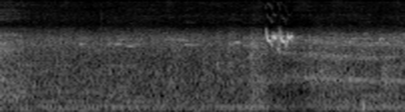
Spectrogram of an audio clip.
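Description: Caged small birds chattering steadily, with one short, loud chirp about one and a half seconds in, over a steady low hum.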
